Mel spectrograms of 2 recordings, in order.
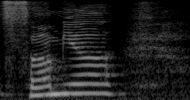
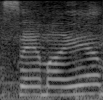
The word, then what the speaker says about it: Samia: here from samya samia i think it's pronounced samya it's not sam i am i know that much she's an independent pop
